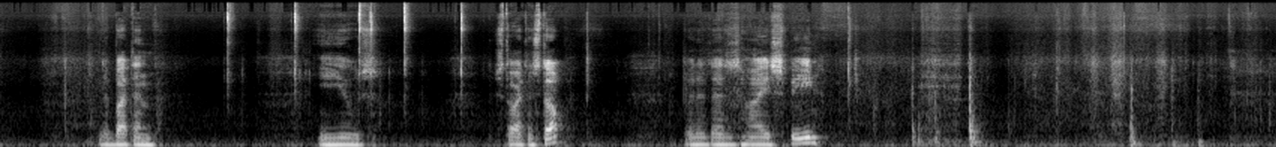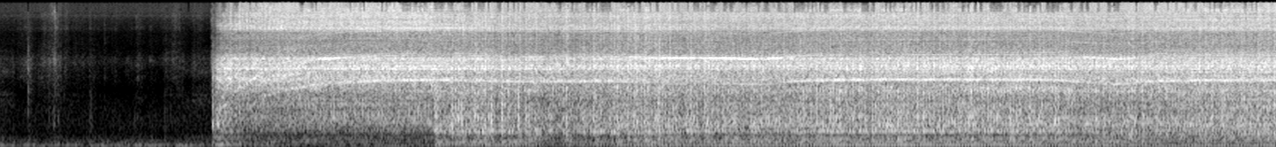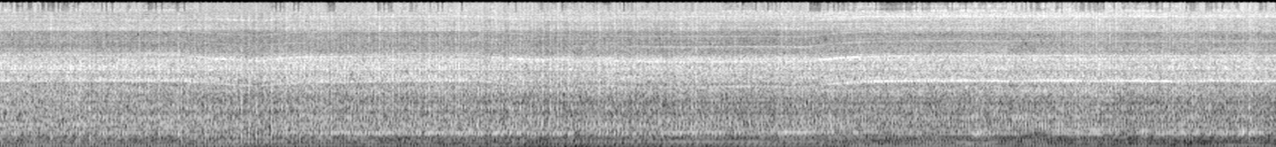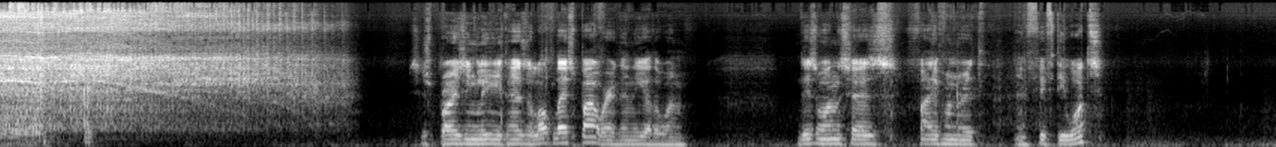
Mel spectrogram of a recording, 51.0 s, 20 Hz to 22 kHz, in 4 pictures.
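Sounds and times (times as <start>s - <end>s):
jigsaw motor whine: 14.9s - 41.9s.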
